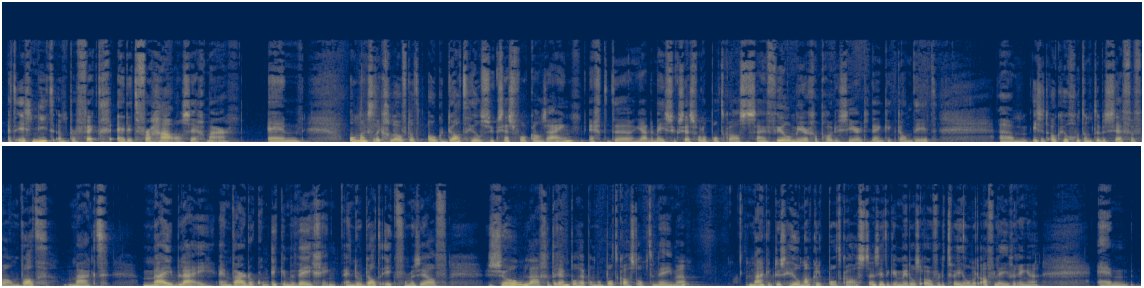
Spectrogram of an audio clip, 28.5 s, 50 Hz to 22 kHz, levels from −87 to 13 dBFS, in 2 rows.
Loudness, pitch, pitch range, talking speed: -22 LUFS, 180 Hz, 165-210 Hz, 180 wpm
